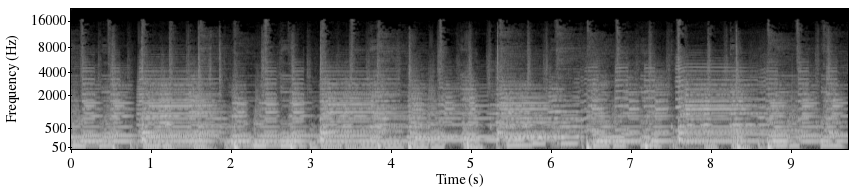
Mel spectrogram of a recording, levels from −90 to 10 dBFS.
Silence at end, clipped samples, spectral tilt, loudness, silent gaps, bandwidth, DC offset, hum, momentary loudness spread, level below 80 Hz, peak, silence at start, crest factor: 0 s; under 0.1%; -6.5 dB/octave; -17 LUFS; none; 17 kHz; 0.1%; none; 3 LU; -28 dBFS; -2 dBFS; 0 s; 14 dB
